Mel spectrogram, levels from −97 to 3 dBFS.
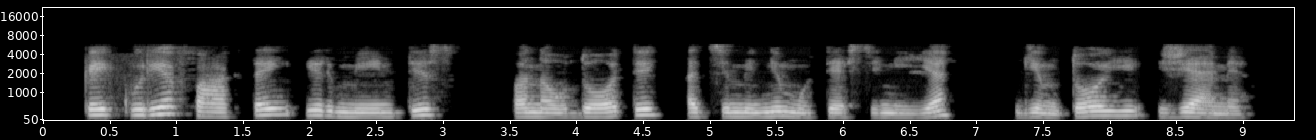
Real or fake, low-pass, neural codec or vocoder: real; 5.4 kHz; none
